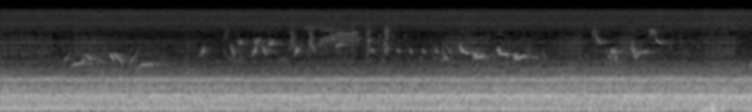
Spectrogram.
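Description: GE diesel locomotives of an approaching freight train running with a steady low rumble, while small birds chirp over it.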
